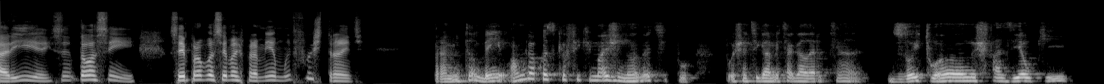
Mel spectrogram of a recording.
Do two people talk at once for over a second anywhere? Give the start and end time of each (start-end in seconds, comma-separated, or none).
none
